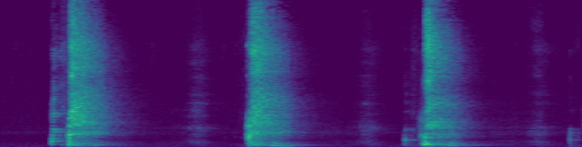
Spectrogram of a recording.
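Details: Man with a common cold (day three, congested, runny nose, sore throat): three forceful sneezes about two seconds apart, each with a short intake before and a faint sniff after.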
